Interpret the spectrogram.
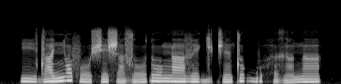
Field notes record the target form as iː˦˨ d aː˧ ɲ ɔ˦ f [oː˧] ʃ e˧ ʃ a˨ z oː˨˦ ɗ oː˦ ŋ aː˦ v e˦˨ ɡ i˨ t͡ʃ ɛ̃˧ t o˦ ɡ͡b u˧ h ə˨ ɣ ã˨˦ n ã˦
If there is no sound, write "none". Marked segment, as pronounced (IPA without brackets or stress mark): oː˨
